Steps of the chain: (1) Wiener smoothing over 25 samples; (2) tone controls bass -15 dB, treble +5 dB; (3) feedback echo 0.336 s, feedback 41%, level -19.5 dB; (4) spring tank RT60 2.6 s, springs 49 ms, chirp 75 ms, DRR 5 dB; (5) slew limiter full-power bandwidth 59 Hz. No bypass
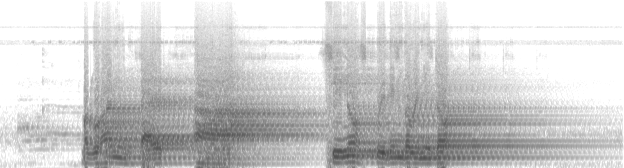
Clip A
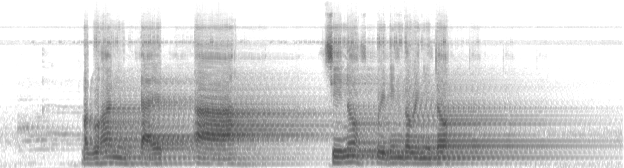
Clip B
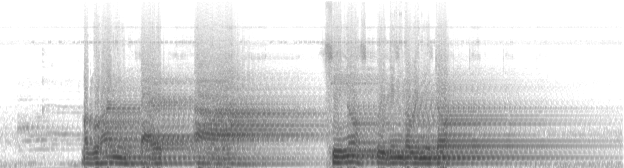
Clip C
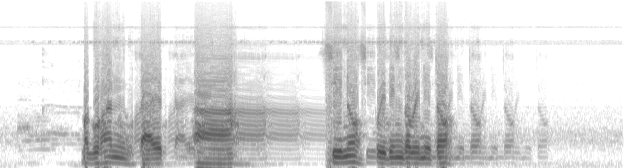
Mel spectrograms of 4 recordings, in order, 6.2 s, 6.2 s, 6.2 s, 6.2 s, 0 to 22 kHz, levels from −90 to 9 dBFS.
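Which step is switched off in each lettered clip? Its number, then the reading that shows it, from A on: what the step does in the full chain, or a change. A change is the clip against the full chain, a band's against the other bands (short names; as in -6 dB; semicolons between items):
5, distortion -3 dB; 2, 125 Hz band +11.5 dB; 4, 8 kHz band +1.5 dB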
